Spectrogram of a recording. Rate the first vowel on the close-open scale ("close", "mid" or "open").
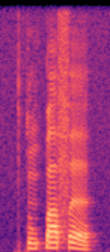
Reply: close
